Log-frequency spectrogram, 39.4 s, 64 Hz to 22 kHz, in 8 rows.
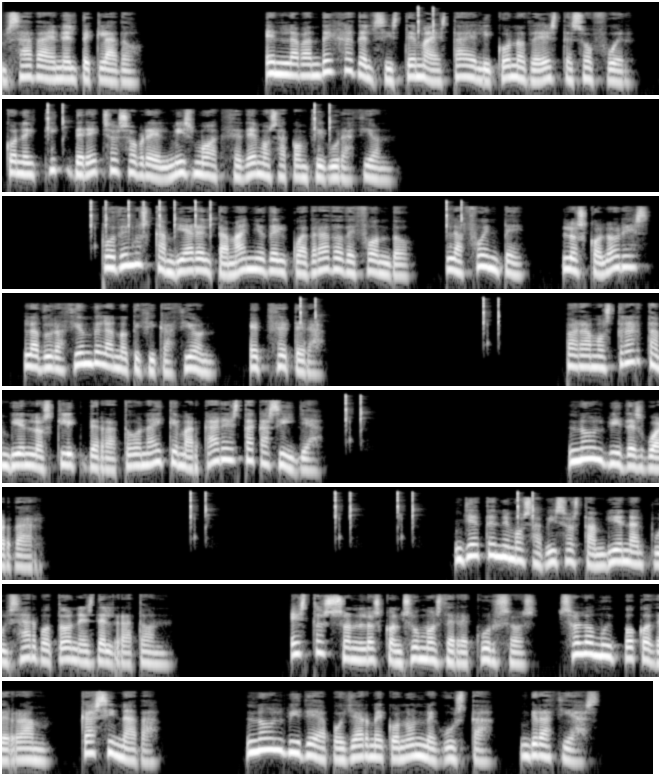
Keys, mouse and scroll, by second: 0.0-2.2 typing, 3.1 click, 5.4 right click, 5.6 right click, 7.4 click, 26.4 click, 27.6 right click, 30.4 click.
